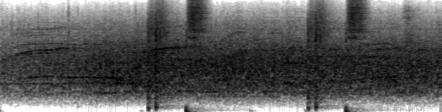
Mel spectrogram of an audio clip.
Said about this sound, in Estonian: enne kui ma juhatan ta sisse, siis ma ikkagi tahaks talle teha väikse aplausi ka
